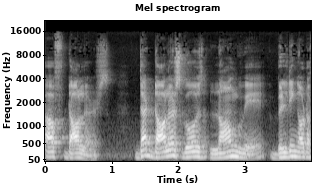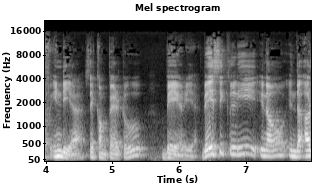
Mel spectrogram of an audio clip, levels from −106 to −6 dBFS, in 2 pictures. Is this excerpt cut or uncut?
cut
